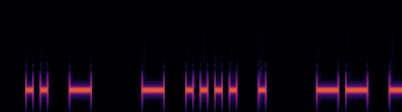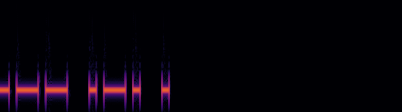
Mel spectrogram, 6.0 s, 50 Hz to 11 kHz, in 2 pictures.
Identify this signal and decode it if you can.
Morse code, heard as a keyed tone, about 22 wpm, 700 Hz. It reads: IT THE MORE
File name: practice / 22wpm / Sets of 8 Words - 22wpm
